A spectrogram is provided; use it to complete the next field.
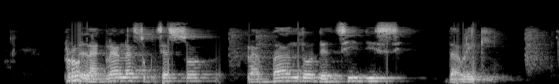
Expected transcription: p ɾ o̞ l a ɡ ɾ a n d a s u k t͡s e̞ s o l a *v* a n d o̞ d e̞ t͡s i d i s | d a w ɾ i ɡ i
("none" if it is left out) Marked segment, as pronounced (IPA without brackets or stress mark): b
